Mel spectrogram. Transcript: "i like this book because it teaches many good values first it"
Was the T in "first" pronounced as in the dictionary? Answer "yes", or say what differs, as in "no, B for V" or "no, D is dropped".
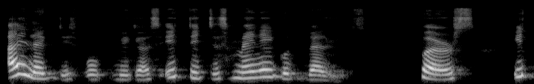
yes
